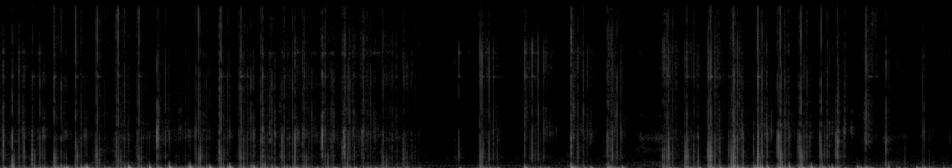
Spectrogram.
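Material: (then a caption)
Glass. A solid, irregular chunk of translucent teal glass is held close to the mic and tapped rapidly with the fingertips and short nails. The result is a dense, uneven run of quick, dry taps: mostly deep thuds with faint bright clicks, each dying away almost instantly. The tapping eases to softer, sparser taps around the middle before picking back up to the end.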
